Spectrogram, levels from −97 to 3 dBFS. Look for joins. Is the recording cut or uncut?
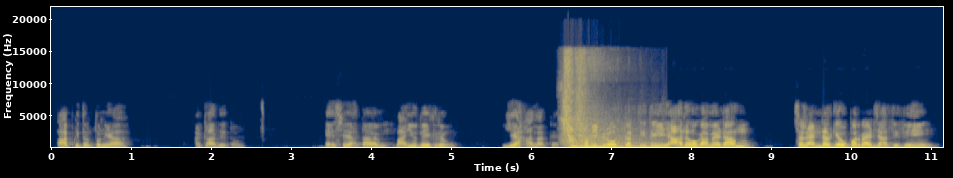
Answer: cut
